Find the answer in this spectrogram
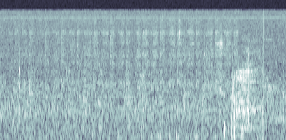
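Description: Faint scratching of fine sandpaper on a short, flat wood stick, rubbed by hand in small strokes over a spot in cured clear coat to level a high spot left by touch-up clear over a solvent pop.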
